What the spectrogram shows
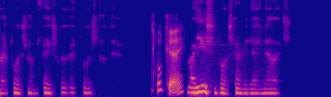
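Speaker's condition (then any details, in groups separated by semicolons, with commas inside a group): Parkinson's disease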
